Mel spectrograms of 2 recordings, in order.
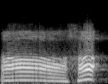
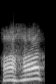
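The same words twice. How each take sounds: First: The final vowel is long. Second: The final vowel is short. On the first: The speaker calls it right. "దీర్ఘమైనటువంటి ఆ రెండవ ఆ" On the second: The speaker calls it wrong. "ఆహా కాకుండా"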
